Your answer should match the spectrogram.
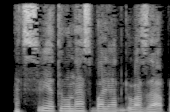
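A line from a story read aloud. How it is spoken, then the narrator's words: Whimpering. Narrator (Russian): проскулил Горлум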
